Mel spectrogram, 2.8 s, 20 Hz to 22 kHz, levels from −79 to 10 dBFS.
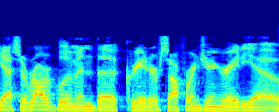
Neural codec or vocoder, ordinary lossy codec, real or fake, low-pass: none; MP3, 24 kbps; real; 7.2 kHz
